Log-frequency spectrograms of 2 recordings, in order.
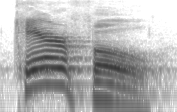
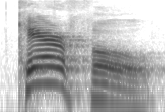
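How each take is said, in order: Both takes have the same delivery.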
